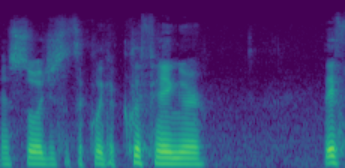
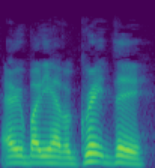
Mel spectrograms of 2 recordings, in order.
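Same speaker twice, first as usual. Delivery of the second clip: upbeat outro; 3 semitones higher, 5 dB louder than usual. Acted.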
